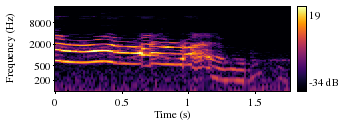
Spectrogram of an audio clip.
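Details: Female toy poodle howling after a siren, a short wavering harmonic howl that breaks and drops in pitch, ending in a low whimper.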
